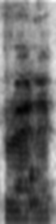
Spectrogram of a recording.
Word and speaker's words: Greenock: this, Reece, in fairness, Reece coached me on it before you went on to make sure I can say Greenock in fairness.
